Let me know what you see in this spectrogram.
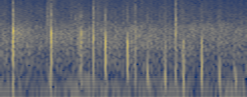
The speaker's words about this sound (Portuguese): Palmas pra fora, velho.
